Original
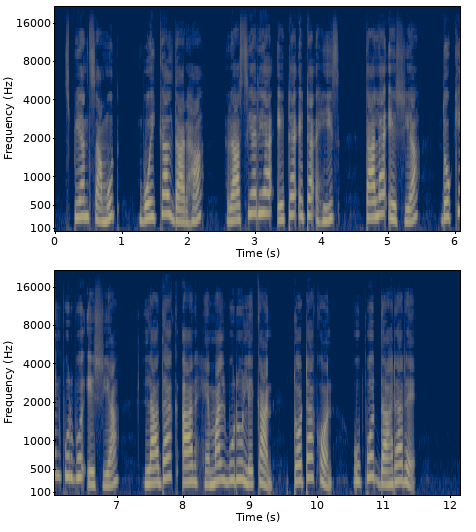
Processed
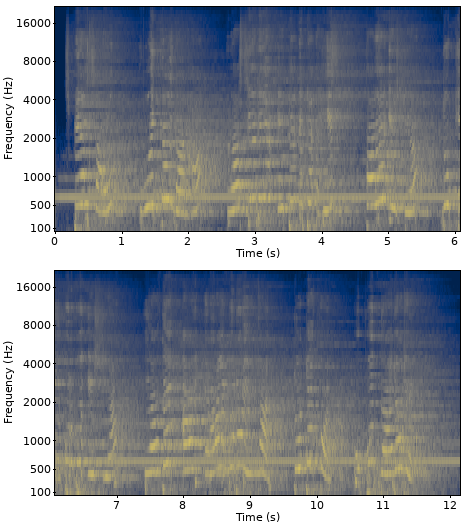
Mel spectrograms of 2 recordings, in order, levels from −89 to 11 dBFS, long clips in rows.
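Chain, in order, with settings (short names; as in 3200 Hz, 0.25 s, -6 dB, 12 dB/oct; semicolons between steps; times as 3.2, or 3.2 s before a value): formant-preserving pitch shift +10 st; whine 650 Hz -31 dBFS; shimmer reverb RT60 1.5 s, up +7 st, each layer -8 dB, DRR 3.5 dB; gain +6 dB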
